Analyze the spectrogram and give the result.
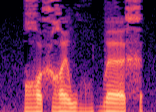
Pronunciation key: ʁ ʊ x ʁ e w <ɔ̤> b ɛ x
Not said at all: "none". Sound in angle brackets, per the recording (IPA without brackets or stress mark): ɔ̤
